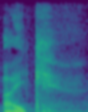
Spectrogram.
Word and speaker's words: Eick: my name is ike e-i-c-k it's pronounced like mike and ike like the candy i am a writer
